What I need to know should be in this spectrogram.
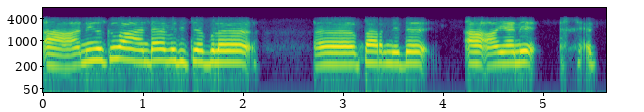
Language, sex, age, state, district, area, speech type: Malayalam, female, 18-30, Kerala, Palakkad, rural, conversation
